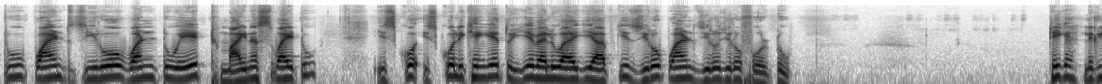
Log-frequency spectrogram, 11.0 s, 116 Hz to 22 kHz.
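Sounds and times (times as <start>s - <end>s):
marker pen scratching on whiteboard: 3.8s - 11.0s.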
